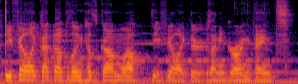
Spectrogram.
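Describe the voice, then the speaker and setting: A man's voice: a little high, little pitch movement, brisk, soft background music. A man hosting a casual chat show, putting questions to his colleagues. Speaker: show host.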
